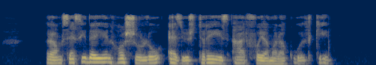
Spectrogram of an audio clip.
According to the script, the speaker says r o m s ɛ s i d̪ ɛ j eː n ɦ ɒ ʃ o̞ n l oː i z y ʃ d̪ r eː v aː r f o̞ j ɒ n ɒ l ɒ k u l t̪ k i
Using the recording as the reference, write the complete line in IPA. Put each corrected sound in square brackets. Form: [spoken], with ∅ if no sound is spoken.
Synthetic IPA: r [ɒ] m s ɛ s i d̪ ɛ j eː n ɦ ɒ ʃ o̞ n l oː [ɛ] z y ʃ [t̪] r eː [z] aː r f o̞ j ɒ [m] ɒ l ɒ k u l t̪ k i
